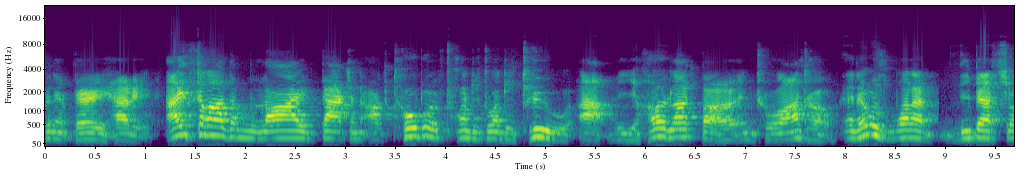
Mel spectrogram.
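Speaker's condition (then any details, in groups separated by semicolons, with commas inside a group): Cerebral palsy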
